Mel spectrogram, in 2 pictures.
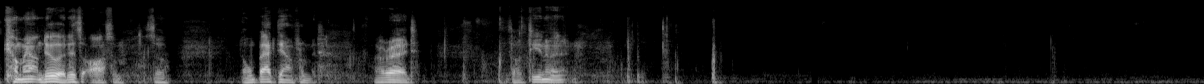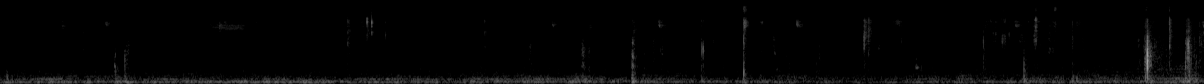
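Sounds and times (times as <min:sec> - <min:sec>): footsteps on rocky trail: 0:01.2 - 0:07.4, 0:22.2 - 0:24.0.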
